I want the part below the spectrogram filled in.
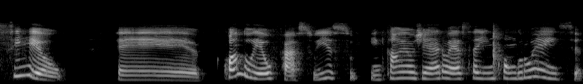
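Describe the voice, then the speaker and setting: A woman speaks at a very slow pace with a high pitch. Her bright, sharp tone swings very widely in pitch. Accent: strong Minas Gerais. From Minas Gerais, Brazil. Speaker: teacher and study group leader. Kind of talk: online class discussion. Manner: informal, colloquial.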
